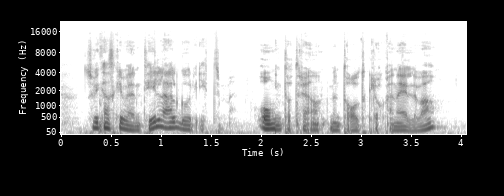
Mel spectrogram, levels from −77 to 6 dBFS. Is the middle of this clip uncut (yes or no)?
no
